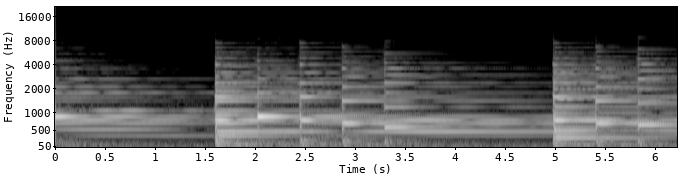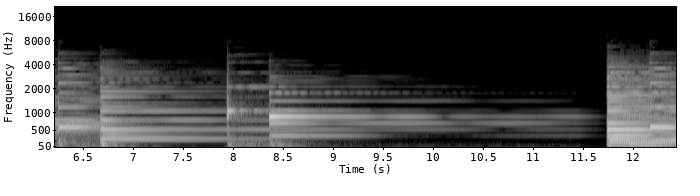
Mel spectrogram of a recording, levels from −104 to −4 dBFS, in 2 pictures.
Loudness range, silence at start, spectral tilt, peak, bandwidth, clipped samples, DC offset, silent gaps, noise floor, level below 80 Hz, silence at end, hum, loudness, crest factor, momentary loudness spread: 6 LU; 0 s; -4 dB/octave; -16 dBFS; 8 kHz; under 0.1%; under 0.1%; none; -67 dBFS; -64 dBFS; 0 s; none; -34 LUFS; 20 dB; 19 LU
